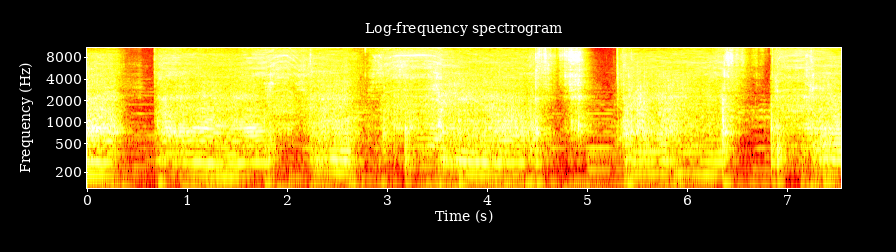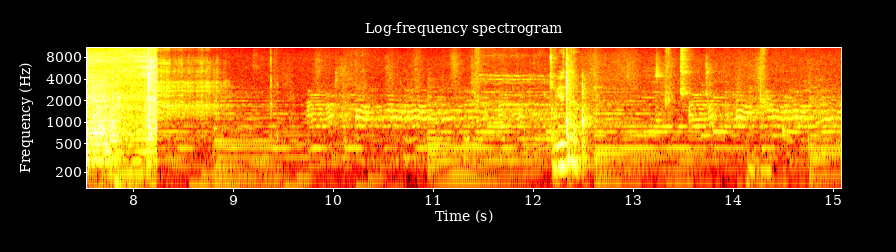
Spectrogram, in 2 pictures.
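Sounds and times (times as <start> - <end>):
immersion blender whirring: 0.0 - 8.3
background music: 0.0 - 15.0.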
